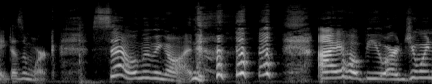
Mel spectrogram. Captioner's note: laughs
